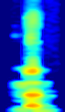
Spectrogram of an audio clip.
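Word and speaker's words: none: इसमें ओ भी साइलेंट है और ई भी। इसको हम कैसे पढ़ेंगे? नन।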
